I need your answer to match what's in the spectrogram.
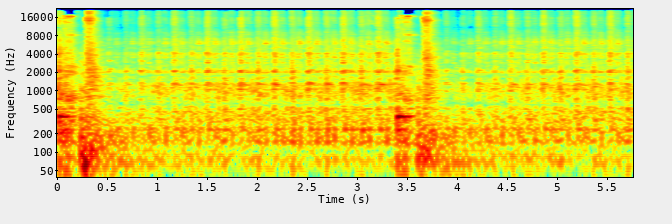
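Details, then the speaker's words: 100+ year old single-cylinder hit-and-miss oil-field engine, abandoned for years, fully torn down and rebuilt: coasting with a soft chuff, then a sharp firing bang about every three seconds; normal running. "say thank you you hear that she's running I figured you'd see enough videos of me starting it uh this is how I'd share this thing uh going at it"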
